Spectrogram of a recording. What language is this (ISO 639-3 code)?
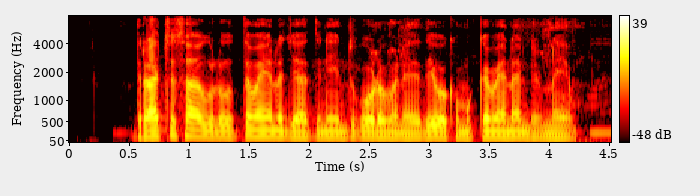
tel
